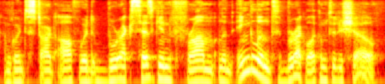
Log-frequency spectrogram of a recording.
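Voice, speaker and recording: A man's voice: mid-range voice, moderate pace, a little mellow, slightly rough. A man of thirty from Belgium, hosting a football podcast in an upbeat, organized way. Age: 30s. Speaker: podcast host. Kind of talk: casual chat.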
